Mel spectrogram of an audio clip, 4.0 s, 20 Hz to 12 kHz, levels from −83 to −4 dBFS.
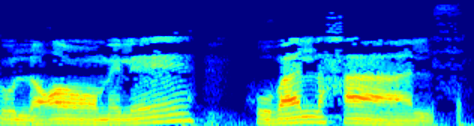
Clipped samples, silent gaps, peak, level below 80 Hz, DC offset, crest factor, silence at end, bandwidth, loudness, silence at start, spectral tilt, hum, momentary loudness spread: under 0.1%; none; -12 dBFS; -56 dBFS; under 0.1%; 16 dB; 0.1 s; 10.5 kHz; -29 LUFS; 0 s; -7.5 dB/octave; none; 13 LU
